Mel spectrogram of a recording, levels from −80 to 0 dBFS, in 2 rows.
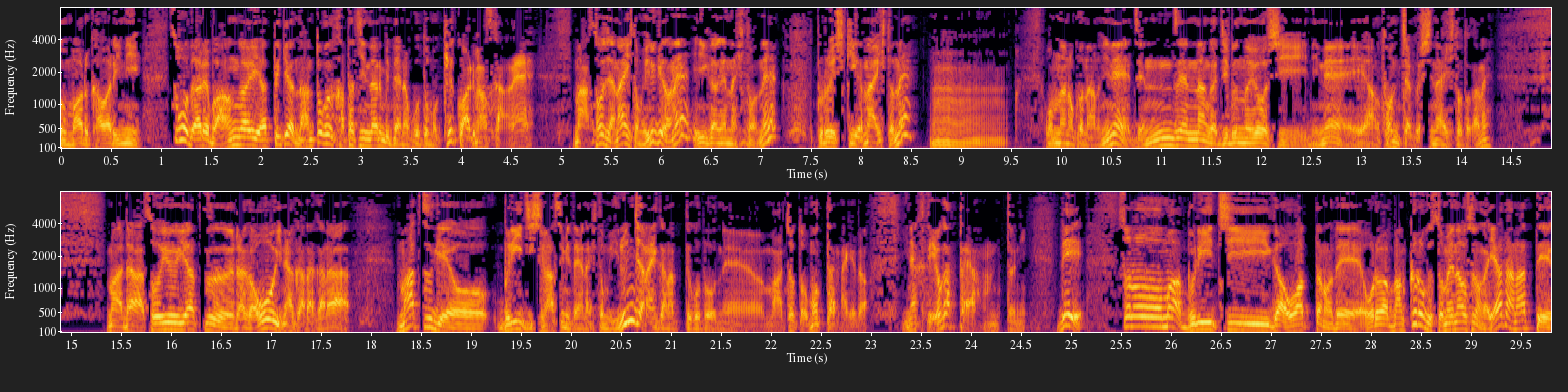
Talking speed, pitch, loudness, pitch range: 425 characters per minute, 120 Hz, -11 LUFS, 90-145 Hz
